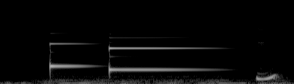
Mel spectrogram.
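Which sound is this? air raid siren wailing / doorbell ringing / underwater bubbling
doorbell ringing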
